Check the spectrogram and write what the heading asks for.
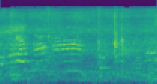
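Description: Indistinct chatter of nearby spectators, including high children's voices, with two short sharp clicks about a second and a half in.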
